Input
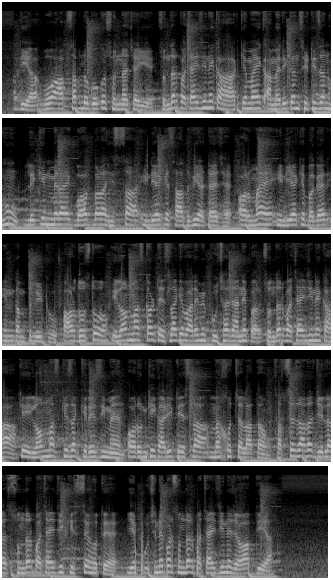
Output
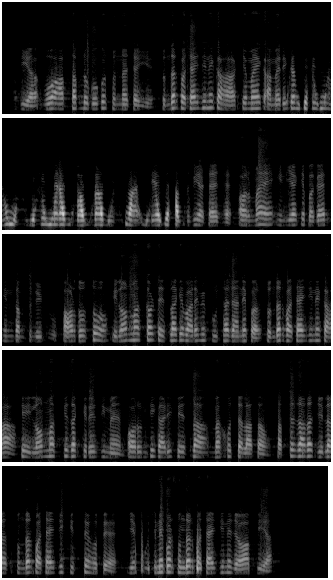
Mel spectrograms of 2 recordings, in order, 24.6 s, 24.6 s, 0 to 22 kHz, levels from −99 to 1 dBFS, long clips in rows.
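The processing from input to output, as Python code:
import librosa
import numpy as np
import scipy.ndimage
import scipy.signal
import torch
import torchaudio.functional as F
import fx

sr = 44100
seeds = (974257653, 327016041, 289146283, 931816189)

y = fx.filter_lfo_lowpass(x, sr, shape='sine', hz=3.5, low_hz=210.0, high_hz=1800.0, q=3.4, at=(4.26, 7.66), fade=0.02)
y = fx.air_absorb(y, sr, metres=270.0, at=(16.68, 17.37))
y = fx.small_body(y, sr, hz=(350.0, 2100.0), ring_ms=65, db=14, at=(21.93, 22.8))
y = scipy.signal.sosfilt(scipy.signal.ellip(4, 1.0, 40, 210.0, 'highpass', fs=sr, output='sos'), y)
y = fx.dynamic_eq(y, sr, hz=670.0, q=1.3, threshold_db=-44.0, ratio=4.0, max_db=7)
y = fx.upward_expand(y, sr, threshold_db=-41.0, expansion=2.5)
y = y * librosa.db_to_amplitude(-5.0)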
